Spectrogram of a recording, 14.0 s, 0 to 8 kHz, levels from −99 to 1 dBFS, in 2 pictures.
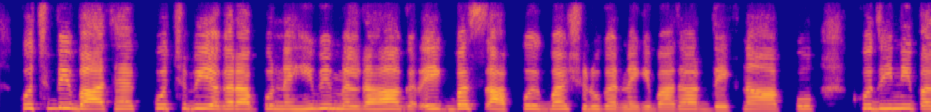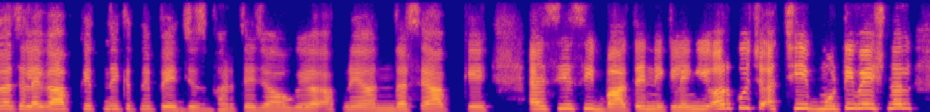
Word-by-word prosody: कुछ 300 Hz, 0 st, -3 dB
भी 330 Hz, +3 st, +3 dB
बात 255 Hz, -3 st, +5 dB
है, 260 Hz, 0 st, 0 dB, 0.2 s
कुछ 295 Hz, 0 st, -5 dB
भी 285 Hz, 0 st, +2 dB
अगर 245 Hz, -1 st, +3 dB
आपको 240 Hz, +2 st, +2 dB
नहीं 240 Hz, +1 st, -3 dB
भी 295 Hz, +2 st, -1 dB
मिल 250 Hz, -3 st, -1 dB
रहा 235 Hz, +2 st, +5 dB
अगर 230 Hz, -3 st, -6 dB
एक 250 Hz, -4 st, -1 dB
बस 285 Hz, 0 st, +2 dB
आपको 245 Hz, +2 st, +2 dB
एक 260 Hz, -, -4 dB
बार 255 Hz, +1 st, +2 dB
शुरू 240 Hz, -1 st, -6 dB
करने 220 Hz, -2 st, -3 dB
की 220 Hz, -, -5 dB
बात 210 Hz, 0 st, -1 dB
है 240 Hz, -, -2 dB
आप 240 Hz, 0 st, +1 dB
देखना 215 Hz, +2 st, -2 dB
आपको 215 Hz, +3 st, -4 dB, 0.4 s
खुद 290 Hz, -2 st, -2 dB
ही 280 Hz, -, +1 dB
नहीं 285 Hz, 0 st, 0 dB
पता 245 Hz, -1 st, +2 dB
चलेगा, 230 Hz, -1 st, +3 dB
आप 235 Hz, -, 0 dB
कितने-कितने 250 Hz, -2 st, -8 dB
पेज़ेज़ 210 Hz, -2 st, -3 dB
भरते 195 Hz, 0 st, -7 dB
जाओगे। 190 Hz, +1 st, -5 dB
अ, 210 Hz, -, +2 dB
अपने 215 Hz, 0 st, -6 dB
अंदर 205 Hz, 0 st, -2 dB
से 215 Hz, +1 st, -6 dB
आपके 210 Hz, +1 st, 0 dB, 0.4 s
ऐसी-ऐसी 275 Hz, +2 st, -3 dB
बातें 205 Hz, +2 st, +4 dB
निकलेंगी 210 Hz, +1 st, -2 dB
और 300 Hz, -, +3 dB
कुछ 345 Hz, -3 st, -2 dB
अच्छी 300 Hz, +2 st, +2 dB
मोटिवेशनल 310 Hz, +2 st, +2 dB
240 Hz, 205 wpm, -23 LUFS, 215-270 Hz, 0.4 s, बात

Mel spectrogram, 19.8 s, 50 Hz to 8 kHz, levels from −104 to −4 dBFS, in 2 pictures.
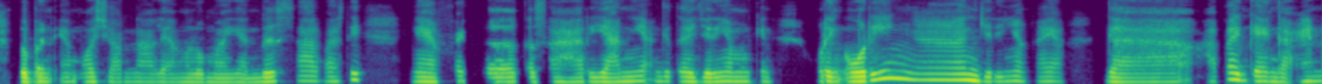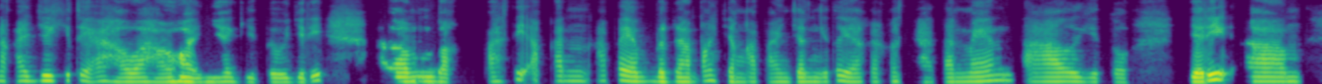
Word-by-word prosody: beban 150 Hz, -1 st, +4 dB
emosional 145 Hz, -1 st, -7 dB
yang 140 Hz, 0 st, -10 dB
lumayan 140 Hz, 0 st, -4 dB
besar, 170 Hz, +2 st, -1 dB
pasti 160 Hz, +6 st, -3 dB, 0.4 s
ngefek 160 Hz, +2 st, -2 dB
ke 150 Hz, -, -6 dB, 0.2 s
kesehariannya 150 Hz, +1 st, -2 dB
gitu 160 Hz, -, -7 dB
ya. -, -, +5 dB
Jadinya 155 Hz, +2 st, +3 dB
mungkin 160 Hz, 0 st, -8 dB, 0.4 s
uring-uringan 210 Hz, -, +5 dB
jadinya 160 Hz, +2 st, -3 dB
kayak, 160 Hz, 0 st, -8 dB, 0.3 s
nggak 150 Hz, -2 st, +1 dB, 0.6 s
apa 160 Hz, -, -14 dB
ya, -, -, +8 dB
kayak 170 Hz, -2 st, +1 dB
nggak 145 Hz, -, -5 dB
enak 165 Hz, 0 st, -3 dB
aja 170 Hz, +2 st, +1 dB
gitu 190 Hz, -, -5 dB
ya -, -, -9 dB
hawa-hawanya 145 Hz, 0 st, +2 dB, 0.2 s
gitu. 140 Hz, 0 st, -8 dB, 0.2 s
Jadi, 140 Hz, +5 st, -1 dB, 0.7 s
mmm, 160 Hz, +1 st, +3 dB
bak 145 Hz, -2 st, -1 dB, 0.2 s
pasti 160 Hz, 0 st, -6 dB
akan 170 Hz, -1 st, -7 dB
apa 180 Hz, +2 st, -13 dB
ya, -, -, +5 dB
berdampak 155 Hz, +1 st, 0 dB
jangka 145 Hz, -2 st, -4 dB
panjang 145 Hz, +1 st, -3 dB
gitu 150 Hz, +4 st, -7 dB
ya 150 Hz, -2 st, 0 dB
ke 150 Hz, -, -11 dB
kesehatan 145 Hz, -1 st, -8 dB
mental 155 Hz, -3 st, -1 dB
gitu. 140 Hz, -1 st, -9 dB, 0.5 s
Jadi, 200 Hz, +9 st, +10 dB, 0.2 s
mmm, 160 Hz, 0 st, +1 dB
155 Hz, 135 wpm, -23 LUFS, 145-165 Hz, 0.7 s, Jadi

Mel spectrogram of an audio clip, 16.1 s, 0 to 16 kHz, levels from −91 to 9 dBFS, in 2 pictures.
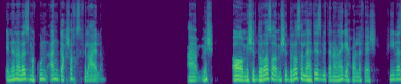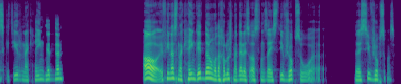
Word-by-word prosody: إن 135 Hz, +1 st, 0 dB
أنا 160 Hz, +1 st, +3 dB
لازم 160 Hz, -2 st, +2 dB
أكون 160 Hz, +4 st, -2 dB
أنجح 155 Hz, -3 st, -1 dB
شخص 175 Hz, -2 st, -4 dB
في -, -, -11 dB
العالم. 65 Hz, 0 st, -3 dB, 1.7 s
آآ 120 Hz, 0 st, 0 dB
مش 145 Hz, +2 st, -1 dB, 0.4 s
آه 140 Hz, -1 st, +8 dB
مش 130 Hz, +2 st, +3 dB
الدراسة 145 Hz, +4 st, +3 dB
مش 135 Hz, +1 st, 0 dB
الدراسة 170 Hz, +6 st, +1 dB
اللي 145 Hz, -4 st, +2 dB
هتثبت 150 Hz, 0 st, 0 dB
أنا 125 Hz, -1 st, -1 dB
ناجح 135 Hz, -2 st, -1 dB
والّا 120 Hz, 0 st, -4 dB
فاشل، 120 Hz, +1 st, -7 dB, 0.2 s
في 150 Hz, +1 st, -4 dB
ناس 160 Hz, +1 st, -2 dB
كتير 150 Hz, +3 st, -9 dB
ناجحين 145 Hz, +3 st, -7 dB
جدًا 160 Hz, +3 st, -3 dB, 1.6 s
آه -, -, +8 dB
في 185 Hz, -, -4 dB
ناس 185 Hz, -3 st, +2 dB
ناجحين 170 Hz, +4 st, -1 dB
جدًا 190 Hz, +3 st, +3 dB
وما 170 Hz, -6 st, +2 dB
دخلوش 145 Hz, +2 st, -1 dB
مدارس 140 Hz, 0 st, -2 dB
أصلًا 130 Hz, -1 st, -5 dB
زي 125 Hz, -1 st, -3 dB
Steve 140 Hz, +4 st, -5 dB
Jobs 150 Hz, +2 st, -3 dB
و 125 Hz, -1 st, -8 dB, 0.8 s
زي 135 Hz, 0 st, -2 dB, 0.2 s
Steve -, -, -11 dB
Jobs 150 Hz, -3 st, -3 dB
مثلًا. -, -, -14 dB
145 Hz, 160 wpm, -22 LUFS, 135-160 Hz, 1.7 s, آه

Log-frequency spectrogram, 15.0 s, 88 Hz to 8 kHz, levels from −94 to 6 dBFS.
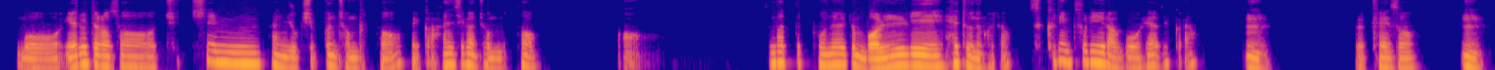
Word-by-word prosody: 뭐 95 Hz, 0 st, -2 dB
예를 130 Hz, +6 st, +3 dB
들어서 110 Hz, -3 st, 0 dB
취침 140 Hz, -3 st, +1 dB
한 110 Hz, -5 st, +1 dB
60 100 Hz, -1 st, -6 dB
분 115 Hz, -2 st, 0 dB
전부터 100 Hz, +3 st, -5 dB
그러니까 -, -, -8 dB
1 130 Hz, 0 st, +3 dB
시간 130 Hz, -2 st, 0 dB
전부터 95 Hz, +3 st, -4 dB, 0.9 s
어 -, -, -12 dB, 1.2 s
스마트폰을 135 Hz, -2 st, 0 dB
좀 115 Hz, -7 st, +1 dB
멀리 115 Hz, +4 st, +6 dB
해 140 Hz, +5 st, +2 dB
두는 115 Hz, -9 st, 0 dB
거죠. 110 Hz, +5 st, -11 dB, 0.2 s
스크린 155 Hz, -1 st, -5 dB
프리 150 Hz, -1 st, +2 dB
라고 100 Hz, -3 st, -1 dB
해야 120 Hz, +1 st, -1 dB
될까요. 130 Hz, 0 st, -10 dB, 0.5 s
음. 90 Hz, -6 st, 0 dB, 0.8 s
그렇게 105 Hz, -, -5 dB
해서 95 Hz, 0 st, -1 dB, 0.5 s
음. 95 Hz, -6 st, +3 dB
115 Hz, 220 characters per minute, -24 LUFS, 100-135 Hz, 1.2 s, 멀리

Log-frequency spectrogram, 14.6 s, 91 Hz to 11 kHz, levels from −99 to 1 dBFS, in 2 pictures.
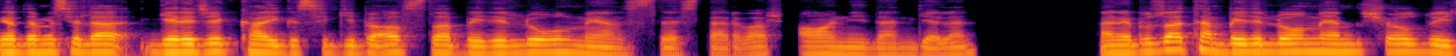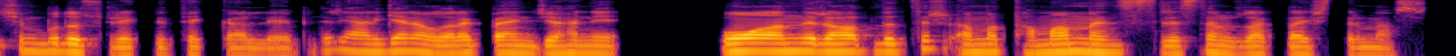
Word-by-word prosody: Ya 130 Hz, 0 st, +5 dB
da 130 Hz, -, +4 dB
mesela 130 Hz, -1 st, +2 dB
gelecek 130 Hz, +1 st, +5 dB
kaygısı 120 Hz, -2 st, 0 dB
gibi 115 Hz, 0 st, -3 dB
asla 125 Hz, -2 st, 0 dB
belirli 115 Hz, +2 st, 0 dB
olmayan 115 Hz, -6 st, 0 dB
stresler 90 Hz, -1 st, -9 dB
var, 100 Hz, +4 st, -8 dB
aniden 100 Hz, -3 st, -5 dB
gelen. 95 Hz, +4 st, -6 dB, 0.6 s
Hani, 120 Hz, +2 st, 0 dB
bu 135 Hz, -, -1 dB
zaten 160 Hz, -2 st, +3 dB
belirli 135 Hz, 0 st, +4 dB
olmayan 135 Hz, -1 st, +2 dB
bir 130 Hz, -, -8 dB
şey 135 Hz, -, -1 dB
olduğu 130 Hz, -1 st, 0 dB
için 120 Hz, +4 st, -3 dB
bu 140 Hz, -, -2 dB
da 130 Hz, -1 st, +4 dB
sürekli 100 Hz, -6 st, -7 dB
tekrarlayabilir. 95 Hz, +6 st, -9 dB
Yani 135 Hz, -3 st, -3 dB
genel 140 Hz, 0 st, 0 dB
olarak 120 Hz, 0 st, 0 dB
bence, 115 Hz, -2 st, 0 dB
hani, 115 Hz, -1 st, -4 dB, 0.5 s
o 140 Hz, +1 st, +9 dB
anı 140 Hz, 0 st, +4 dB
rahatlatır 135 Hz, +5 st, +1 dB
ama 130 Hz, +1 st, -2 dB
tamamen 130 Hz, +1 st, 0 dB
stresten 115 Hz, 0 st, -5 dB
uzaklaştırmaz. 105 Hz, -3 st, -5 dB
125 Hz, 155 wpm, -23 LUFS, 110-135 Hz, 0.6 s, o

